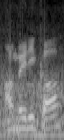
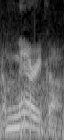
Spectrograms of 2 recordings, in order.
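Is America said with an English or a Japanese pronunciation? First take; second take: Japanese; English. First: It is said with a Japanese-style pronunciation. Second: It is said with an English-style pronunciation. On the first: "why Japanese people say" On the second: "instead of like America"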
